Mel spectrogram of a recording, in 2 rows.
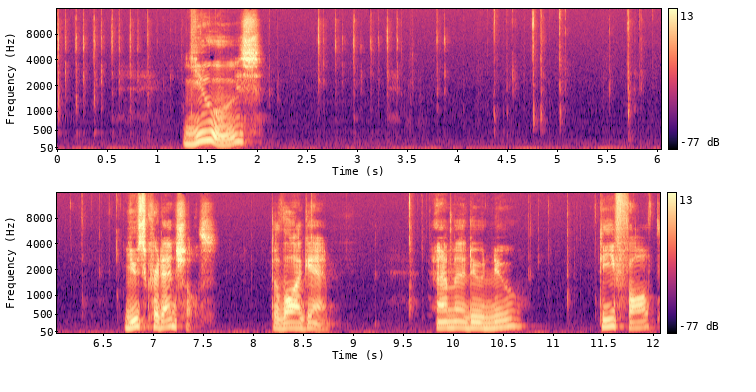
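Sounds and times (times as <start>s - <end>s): computer keyboard typing: 0.0s - 1.2s, 2.1s - 6.8s, 9.5s - 10.1s, 10.8s - 11.5s.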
